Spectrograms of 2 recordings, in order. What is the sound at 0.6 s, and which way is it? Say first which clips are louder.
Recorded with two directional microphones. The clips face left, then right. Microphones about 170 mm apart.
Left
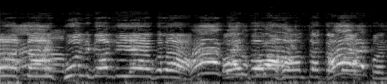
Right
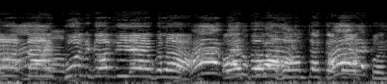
A man's voice: left 3 dB; 20° left (ahead or behind).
